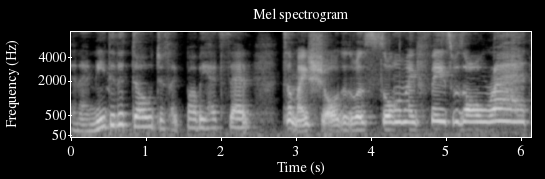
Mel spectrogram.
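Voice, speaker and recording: A woman storytime teacher reading a rhyming picture book aloud to young children in an expressive way. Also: on the high side, a little slow, creaky. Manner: expressive, hushed suspense, asks listeners questions.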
